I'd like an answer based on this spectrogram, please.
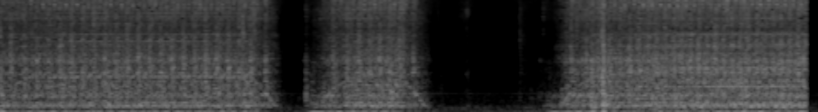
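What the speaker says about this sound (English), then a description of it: "I'm simply going to stitch along this line. I will use a matching thread and a fairly small straight stitch" Sewing machine running a small straight stitch with matching thread along a line in fabric, sewn twice over: a steady, close mechanical whir that stops briefly twice before resuming, with no talk.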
